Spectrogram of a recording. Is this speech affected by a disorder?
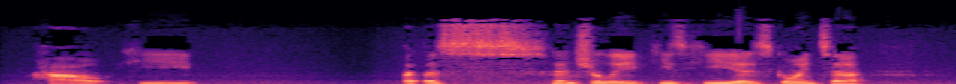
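Yes: stuttering; past fluency-shaping therapy; modeled on Thomas Alexander's 1968 recording, varying habitual pattern; noticeable, trying more prolongation, which feels better; here prolonged sounds, blocks.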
